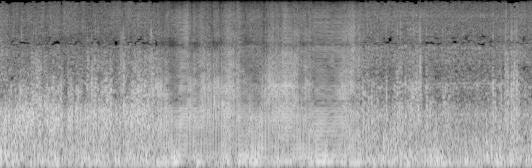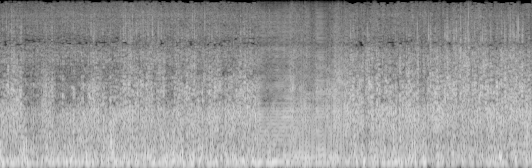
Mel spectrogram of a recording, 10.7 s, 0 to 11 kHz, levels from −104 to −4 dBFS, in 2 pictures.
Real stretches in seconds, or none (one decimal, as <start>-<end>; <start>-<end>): 0.0-1.6; 3.6-7.9; 8.8-10.6

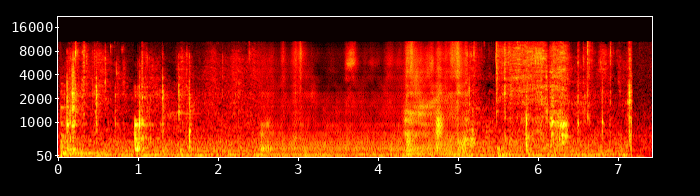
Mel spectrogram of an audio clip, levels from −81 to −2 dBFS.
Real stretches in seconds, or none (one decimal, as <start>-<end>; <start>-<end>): 0.0-2.5; 5.1-7.4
